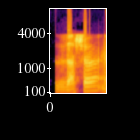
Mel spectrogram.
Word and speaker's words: Sascha: So my first name is Sascha, and then the last name is Edelkraut.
